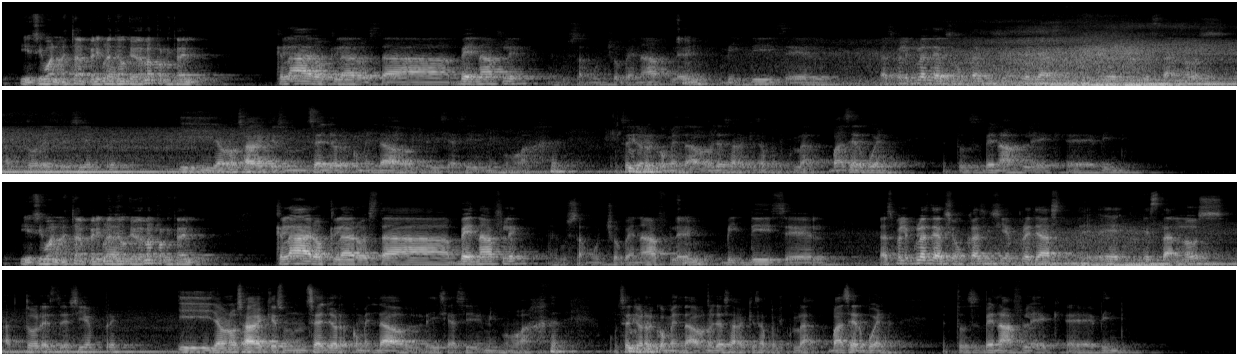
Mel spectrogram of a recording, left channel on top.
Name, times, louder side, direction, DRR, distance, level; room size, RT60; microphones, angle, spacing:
voice 1, 0.2-2.0 6.8-7.0 18.6-18.9, equal, 5° left, 3 dB, 0.8 m, -27 dB
voice 2, 0.9-1.2 2.7-5.2 5.5-6.9 7.2-8.2 8.8-13.5 14.1-17.9 18.5-21.2 21.9-23.6, right 3 dB, 85° right, 7 dB, 0.8 m, -28 dB
Truck, 6.4-20.7, left 6 dB, 85° left, 0.3 m, -33 dB
7.2 x 3.3 x 6.1 m, 1.0 s
head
